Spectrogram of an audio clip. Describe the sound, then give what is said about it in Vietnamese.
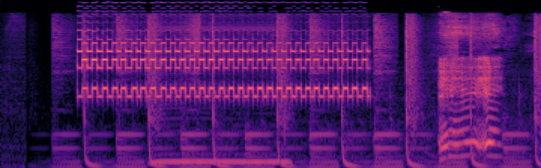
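A phone ringtone plays loudly for an incoming call from the woman's husband: bright, sustained electronic tones over a steady pulsing beat for about two seconds, then a short burst of voice near the end. “chồng bà gọi đây này Muốn nghe hay không tùy bà”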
